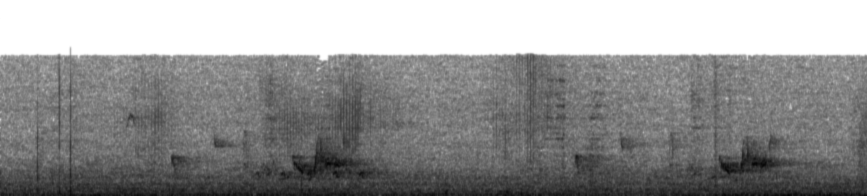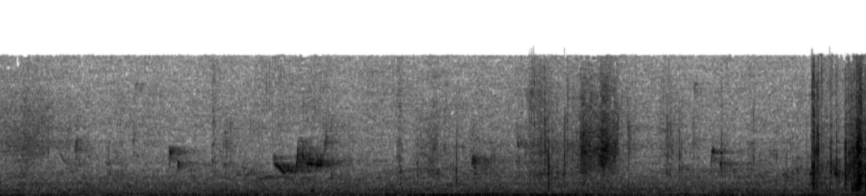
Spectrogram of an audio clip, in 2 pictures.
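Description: Faint outdoor ambience with a bird giving short, sharp chirps every few seconds. A sharp click comes about fourteen seconds in and a brief rustle near the end.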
